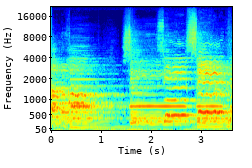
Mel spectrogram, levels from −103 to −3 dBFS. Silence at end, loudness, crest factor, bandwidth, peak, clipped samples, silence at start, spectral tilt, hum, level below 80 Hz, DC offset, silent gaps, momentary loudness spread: 0 s; -24 LUFS; 14 dB; over 20 kHz; -10 dBFS; under 0.1%; 0 s; -4 dB/octave; none; -54 dBFS; under 0.1%; none; 16 LU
